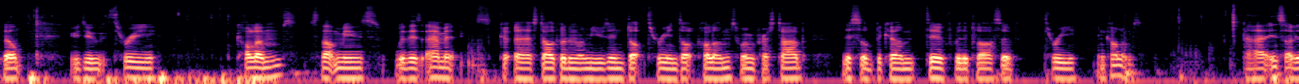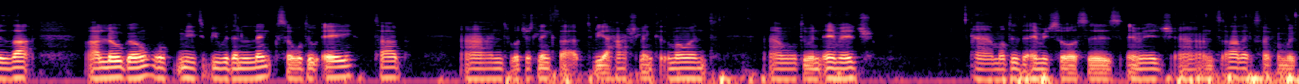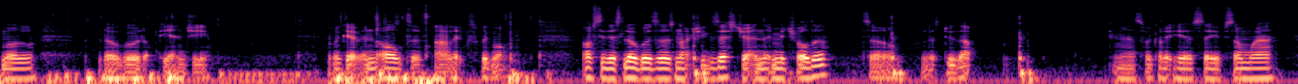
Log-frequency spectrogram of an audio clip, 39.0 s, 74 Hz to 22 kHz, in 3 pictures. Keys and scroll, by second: 18.6 alt+BackSpace, 18.7 alt+3, 19.1 alt+Right, 29.1-30.5 typing, 31.0 super+e.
